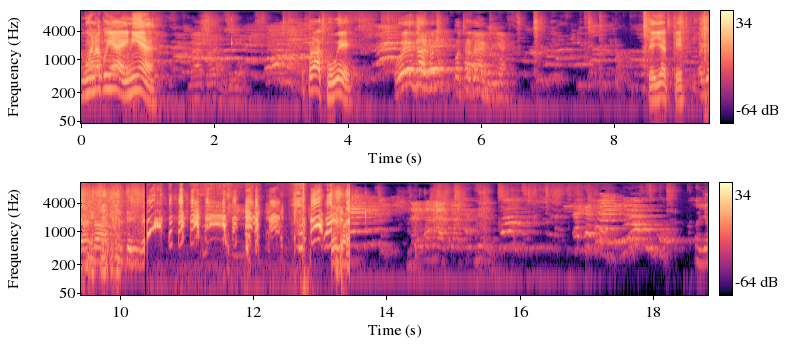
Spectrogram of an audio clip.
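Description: Teenage boys talk and shout with animation nearby.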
